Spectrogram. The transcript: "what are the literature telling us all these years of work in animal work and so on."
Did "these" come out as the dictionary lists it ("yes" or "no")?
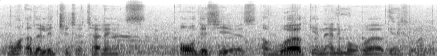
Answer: no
